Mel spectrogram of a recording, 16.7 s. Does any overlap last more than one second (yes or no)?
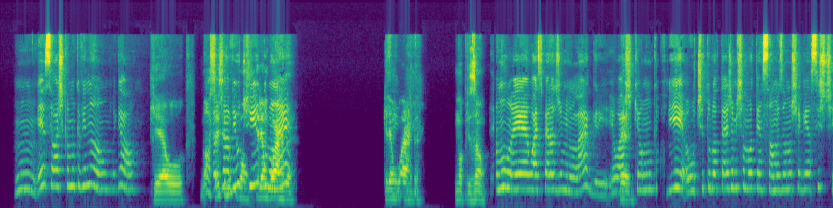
yes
